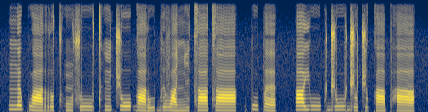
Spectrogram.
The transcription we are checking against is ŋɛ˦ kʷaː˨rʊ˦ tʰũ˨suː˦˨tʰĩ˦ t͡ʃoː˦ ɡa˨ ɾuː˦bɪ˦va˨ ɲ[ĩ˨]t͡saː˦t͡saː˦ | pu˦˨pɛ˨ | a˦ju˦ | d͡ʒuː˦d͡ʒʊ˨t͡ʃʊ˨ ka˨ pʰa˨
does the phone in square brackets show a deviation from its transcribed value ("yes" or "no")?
yes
